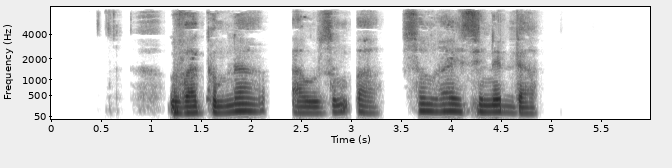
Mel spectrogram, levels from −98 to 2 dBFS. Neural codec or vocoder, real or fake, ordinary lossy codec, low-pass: none; real; AAC, 32 kbps; 7.2 kHz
